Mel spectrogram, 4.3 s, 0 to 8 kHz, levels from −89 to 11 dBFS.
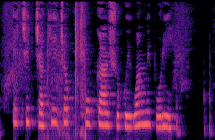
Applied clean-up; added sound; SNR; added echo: classical method log-MMSE.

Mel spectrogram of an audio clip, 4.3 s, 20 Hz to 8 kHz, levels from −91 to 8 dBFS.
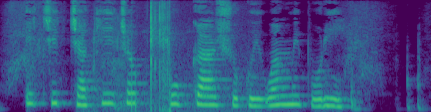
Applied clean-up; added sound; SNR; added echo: none; Tearing; 8 dB; none.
